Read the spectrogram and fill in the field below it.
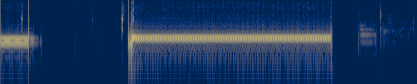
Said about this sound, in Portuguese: que eu vou transferir você para o controle de qualidade, que dará continuidade na sua contratação. Então, imagina. Transferência.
